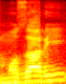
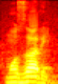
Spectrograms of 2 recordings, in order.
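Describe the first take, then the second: Both takes have the same delivery.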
